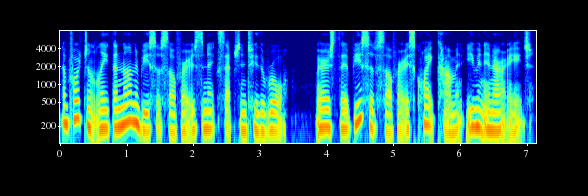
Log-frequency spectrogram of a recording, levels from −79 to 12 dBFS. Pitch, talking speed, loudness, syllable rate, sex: 185 Hz, 200 wpm, -17 LUFS, 6.4 syllables/s, female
